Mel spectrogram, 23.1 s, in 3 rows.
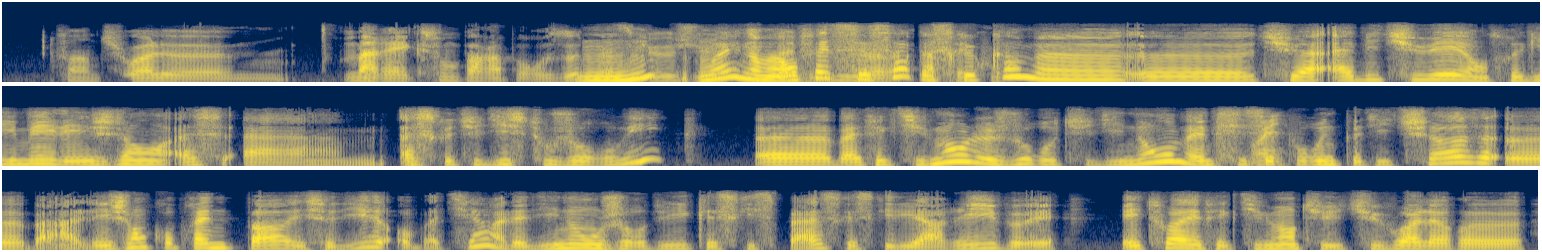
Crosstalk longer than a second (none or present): present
